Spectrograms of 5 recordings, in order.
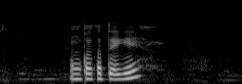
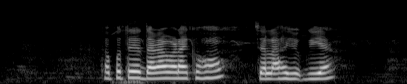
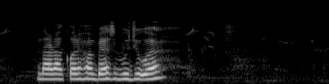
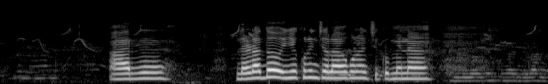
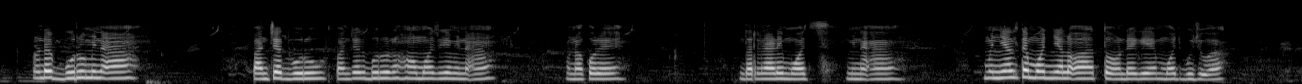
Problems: background sounds at intervals, continuous background conversations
